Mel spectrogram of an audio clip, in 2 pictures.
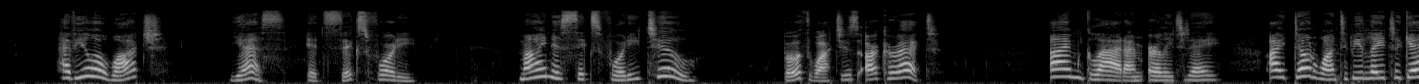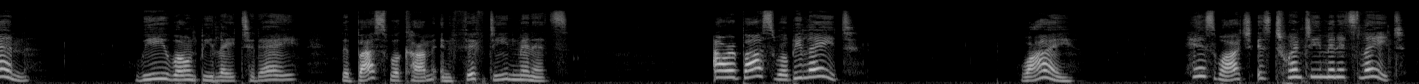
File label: dialog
